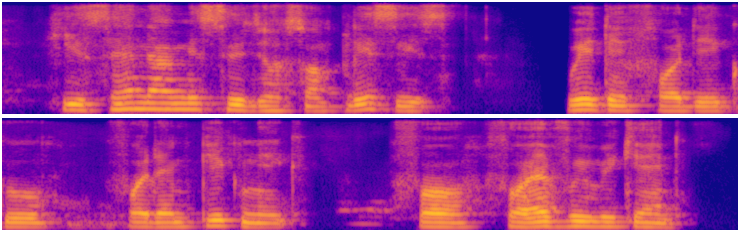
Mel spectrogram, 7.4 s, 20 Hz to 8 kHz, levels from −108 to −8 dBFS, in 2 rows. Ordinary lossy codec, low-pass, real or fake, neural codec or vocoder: Opus, 64 kbps; 7.2 kHz; fake; codec, 16 kHz, 4 kbps, X-Codec, HuBERT features, trained on general audio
